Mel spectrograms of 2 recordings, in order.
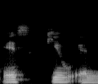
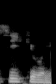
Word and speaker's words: SQL: அதை நீங்கள் தனித்தனியாக ப்ரொனவுன்ஸ் பண்ணலாம் SQL என்று சொல்லி, அல்லது அமெரிக்கனுடைய பாணியில் CQL அப்படின்னு சொல்லி நீங்கள் பயன்படுத்தலாம்.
